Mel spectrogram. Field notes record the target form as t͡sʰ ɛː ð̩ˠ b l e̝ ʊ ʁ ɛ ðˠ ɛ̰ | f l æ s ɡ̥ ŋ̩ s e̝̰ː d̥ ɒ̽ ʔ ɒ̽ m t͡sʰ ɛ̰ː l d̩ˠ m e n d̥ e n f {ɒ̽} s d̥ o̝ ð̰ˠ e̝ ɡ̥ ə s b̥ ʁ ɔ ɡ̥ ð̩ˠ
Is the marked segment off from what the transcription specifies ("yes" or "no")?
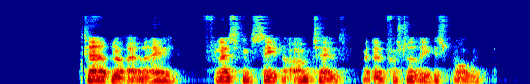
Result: no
